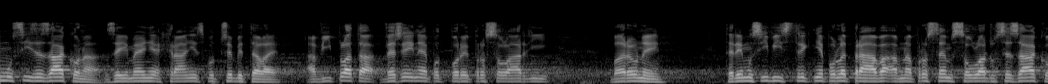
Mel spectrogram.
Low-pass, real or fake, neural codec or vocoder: 7.2 kHz; real; none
